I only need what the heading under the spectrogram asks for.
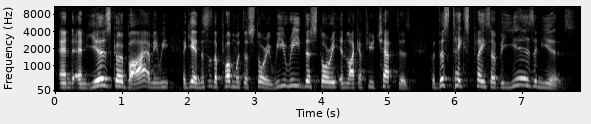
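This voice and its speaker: A pastor with a high-pitched voice, preaching a sermon to his church. He is from South Africa and tells the story in a relaxed, conversational way, sinking to a near hush at the serious moments. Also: a little fast, hardly any pauses.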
